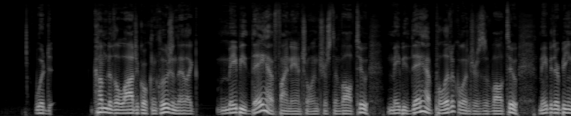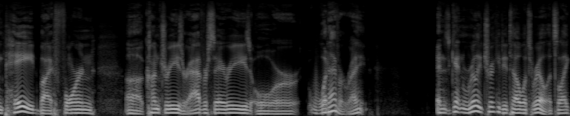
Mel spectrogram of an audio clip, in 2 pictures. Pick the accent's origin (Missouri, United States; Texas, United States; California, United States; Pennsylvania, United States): Pennsylvania, United States; And of course, PA, my hometown.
